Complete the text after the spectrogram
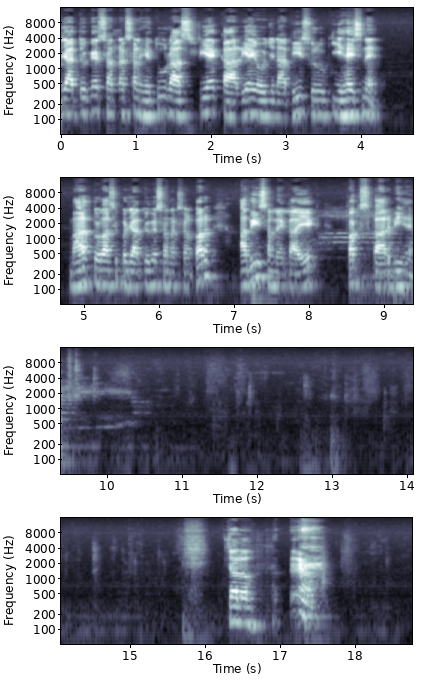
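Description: A man talks calmly and clearly into a close microphone.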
